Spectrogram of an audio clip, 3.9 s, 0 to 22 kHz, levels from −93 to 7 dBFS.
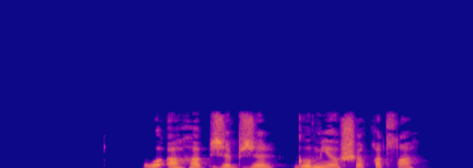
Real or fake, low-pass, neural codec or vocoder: real; 7.2 kHz; none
